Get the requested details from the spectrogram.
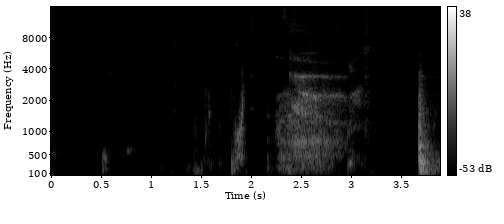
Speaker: Yeah, if you can hear the bird noises, you can probably also hear my stomach growling. I don't eat until five.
